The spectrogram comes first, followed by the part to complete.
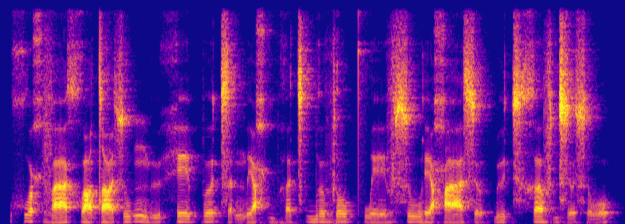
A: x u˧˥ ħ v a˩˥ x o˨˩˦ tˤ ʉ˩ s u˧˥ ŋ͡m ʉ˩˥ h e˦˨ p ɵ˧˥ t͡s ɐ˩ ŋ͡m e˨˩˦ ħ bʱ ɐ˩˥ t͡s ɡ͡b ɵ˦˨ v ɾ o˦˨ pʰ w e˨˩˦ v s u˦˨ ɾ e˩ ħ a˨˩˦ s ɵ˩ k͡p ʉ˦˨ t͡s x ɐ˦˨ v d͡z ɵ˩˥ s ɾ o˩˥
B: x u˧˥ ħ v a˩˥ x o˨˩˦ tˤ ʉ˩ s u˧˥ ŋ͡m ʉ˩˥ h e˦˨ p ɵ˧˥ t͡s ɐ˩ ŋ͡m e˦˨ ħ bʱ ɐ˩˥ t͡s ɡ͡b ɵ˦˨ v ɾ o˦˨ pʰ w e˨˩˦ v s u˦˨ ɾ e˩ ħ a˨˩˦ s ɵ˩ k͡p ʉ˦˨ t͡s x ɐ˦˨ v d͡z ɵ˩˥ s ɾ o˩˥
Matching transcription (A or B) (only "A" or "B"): A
